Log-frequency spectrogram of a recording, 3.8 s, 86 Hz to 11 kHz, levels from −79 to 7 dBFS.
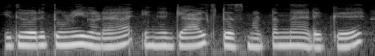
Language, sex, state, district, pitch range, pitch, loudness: Tamil, female, Tamil Nadu, Kanyakumari, 210-230 Hz, 220 Hz, -14 LUFS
